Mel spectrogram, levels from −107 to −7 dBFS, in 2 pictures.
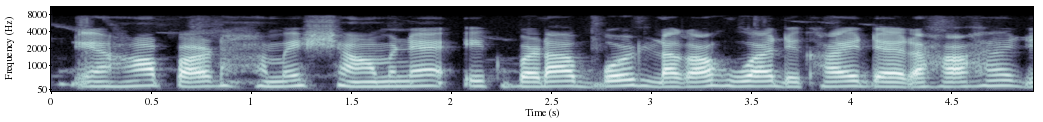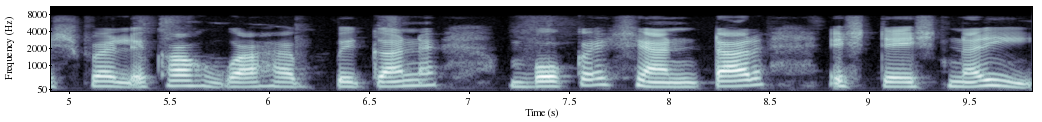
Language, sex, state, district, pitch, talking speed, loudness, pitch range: Hindi, female, Rajasthan, Nagaur, 195 Hz, 135 wpm, -17 LUFS, 180-210 Hz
